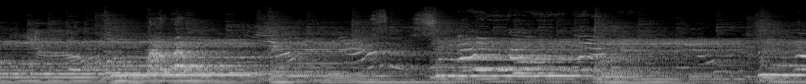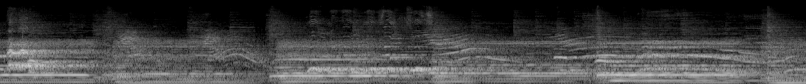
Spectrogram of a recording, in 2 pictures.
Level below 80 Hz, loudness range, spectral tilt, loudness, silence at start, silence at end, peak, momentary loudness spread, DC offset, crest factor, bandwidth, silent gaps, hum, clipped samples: -42 dBFS; 2 LU; -5 dB/octave; -22 LUFS; 0 s; 0 s; -2 dBFS; 10 LU; under 0.1%; 20 dB; 16 kHz; none; none; under 0.1%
